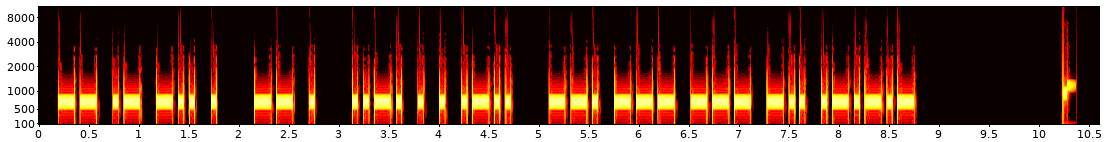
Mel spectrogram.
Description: Morse code, heard as a keyed tone, about 22 wpm, 700 Hz. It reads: MADE ME FEEL GOOD.
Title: Sentences from Top 600 Words 22wpm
